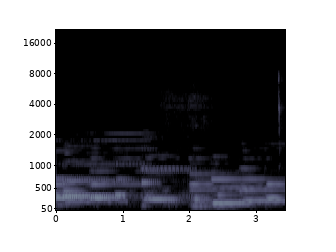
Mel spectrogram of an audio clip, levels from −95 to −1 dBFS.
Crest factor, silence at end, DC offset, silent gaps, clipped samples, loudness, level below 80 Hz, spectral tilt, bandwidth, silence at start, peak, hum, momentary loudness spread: 14 dB; 0 s; under 0.1%; none; under 0.1%; -55 LUFS; under -90 dBFS; -8 dB/octave; 19 kHz; 0 s; -40 dBFS; none; 8 LU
